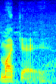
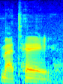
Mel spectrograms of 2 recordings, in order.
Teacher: the accent is on the first syllable like all words are in Czech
